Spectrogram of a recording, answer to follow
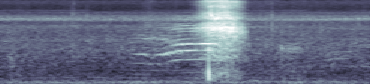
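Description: A short animal call about a second in, rising in pitch and ending in a loud harsh burst.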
